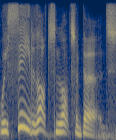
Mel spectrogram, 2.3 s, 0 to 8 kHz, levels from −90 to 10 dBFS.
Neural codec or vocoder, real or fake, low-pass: codec, 16 kHz, 1 kbps, X-Codec, HuBERT features, trained on general audio; fake; 7.2 kHz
